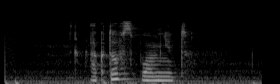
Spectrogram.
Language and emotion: Russian, neutral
